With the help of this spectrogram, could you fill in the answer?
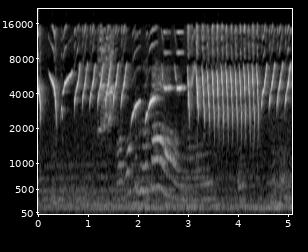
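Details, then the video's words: Singing canary for training: varied whistled slurs and downward sweeps, a lower warbling passage in the middle, then a fast even trill of repeated sharp notes. "Super Active Canary Singing Makes Your Canary Sound"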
